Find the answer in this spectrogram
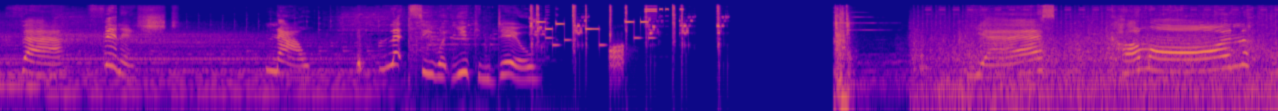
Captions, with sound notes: - There, finished. Now let's see what you can do. (electronic beeping) Yes, come on.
